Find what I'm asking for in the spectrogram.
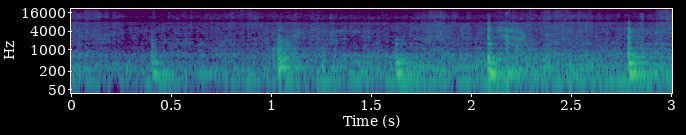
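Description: Ginger-garlic paste for chicken biryani sizzles steadily in a pan while a utensil scrapes and stirs in five distinct strokes at roughly even intervals, close up.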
